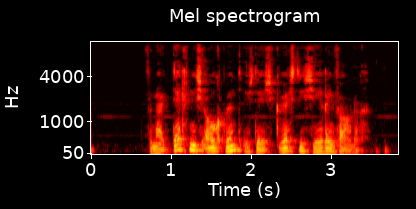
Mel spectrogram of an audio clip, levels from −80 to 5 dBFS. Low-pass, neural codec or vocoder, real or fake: 10.8 kHz; none; real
